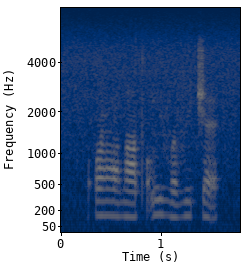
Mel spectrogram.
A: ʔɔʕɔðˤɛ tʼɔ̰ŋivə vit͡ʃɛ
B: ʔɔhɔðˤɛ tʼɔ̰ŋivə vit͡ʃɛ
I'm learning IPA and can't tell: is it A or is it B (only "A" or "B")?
A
